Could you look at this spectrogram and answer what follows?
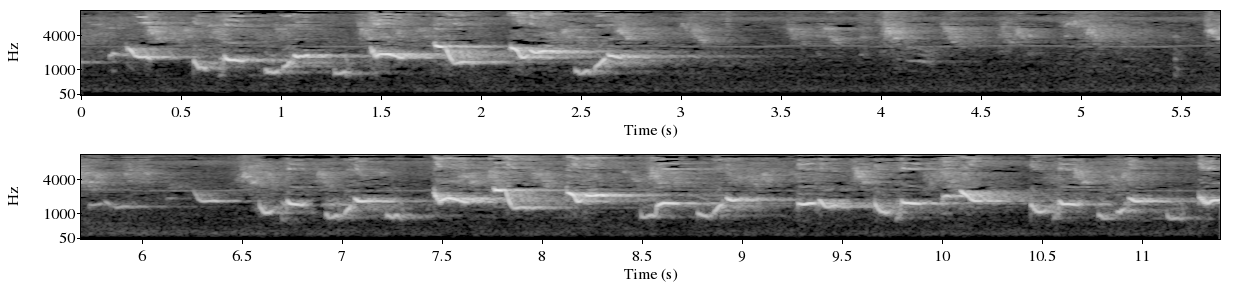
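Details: Cucak rowo, the straw-headed bulbul, in full energetic song: fast cascades of liquid, stepped whistled notes, rising then tumbling down, delivered in two long bursts with a quieter gap in the middle and light background chirping.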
